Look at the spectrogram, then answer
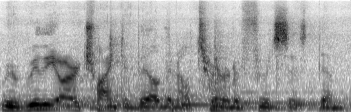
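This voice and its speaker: A man from Israel, founder of an urban farming company, explaining his mission in an earnest, measured way. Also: lowish voice. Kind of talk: interview-style talk to camera. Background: background music.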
